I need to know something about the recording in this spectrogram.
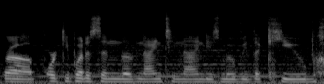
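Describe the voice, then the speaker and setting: A man's voice: medium pitch, little pitch movement, brisk, fairly bright tone, soft background music. A man chatting casually as a player in a tabletop roleplaying game.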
